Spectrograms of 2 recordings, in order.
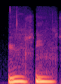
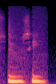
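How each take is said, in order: No difference in how they are said.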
